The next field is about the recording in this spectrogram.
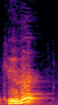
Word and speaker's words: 계획: 그의 결정 그의 계획, 그의 뜻. 우리 김명국 강도사는 이 계획이라는 발음을 하면서 밤낮 계획. 무슨 괴짝 같아요.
